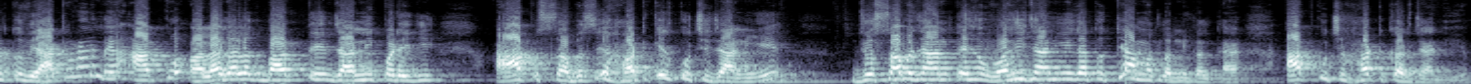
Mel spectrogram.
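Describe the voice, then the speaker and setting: A man lectures on grammar in a strikingly high voice. He talks to his students directly and casually. He stops often to ask whether everything is clear. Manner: repetitive, checks understanding with frequent questions; colloquial, addresses students directly. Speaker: Hindi grammar teacher. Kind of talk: classroom lecture.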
